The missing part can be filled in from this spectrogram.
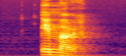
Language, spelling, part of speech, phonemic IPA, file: Dutch, immer, adverb, /ˈɪmər/, Nl-immer.ogg
- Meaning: always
